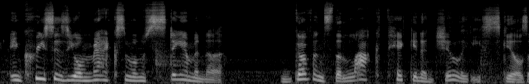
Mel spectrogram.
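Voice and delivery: greaser voice. Acted. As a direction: slide into a greaser swagger. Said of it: "now I just turned into a greaser".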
